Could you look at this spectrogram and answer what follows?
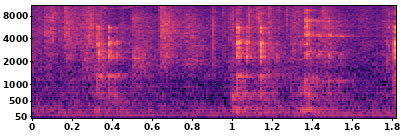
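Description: Seasoned pieces of pork being tossed and stirred with salt and pepper in a bowl or pan, a steady close scraping and rustling with a few louder clinks of utensil against dish.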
